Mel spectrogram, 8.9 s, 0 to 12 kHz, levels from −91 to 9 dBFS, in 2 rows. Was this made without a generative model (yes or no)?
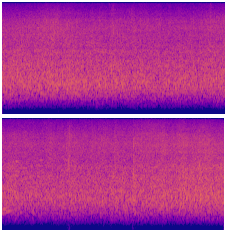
yes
